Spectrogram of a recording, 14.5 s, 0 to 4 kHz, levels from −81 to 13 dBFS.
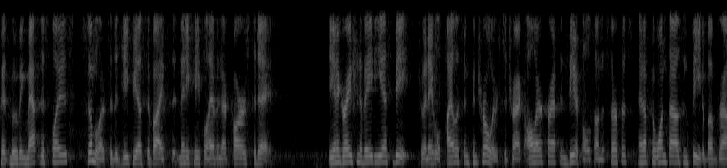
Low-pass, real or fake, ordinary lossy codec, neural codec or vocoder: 3.6 kHz; fake; AAC, 24 kbps; autoencoder, 48 kHz, 32 numbers a frame, DAC-VAE, trained on Japanese speech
